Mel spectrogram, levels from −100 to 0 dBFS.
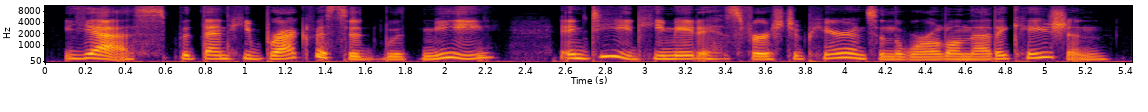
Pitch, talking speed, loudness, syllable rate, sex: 205 Hz, 200 wpm, -21 LUFS, 5.6 syllables/s, female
